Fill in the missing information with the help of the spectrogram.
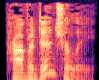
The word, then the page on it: providentially: British English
